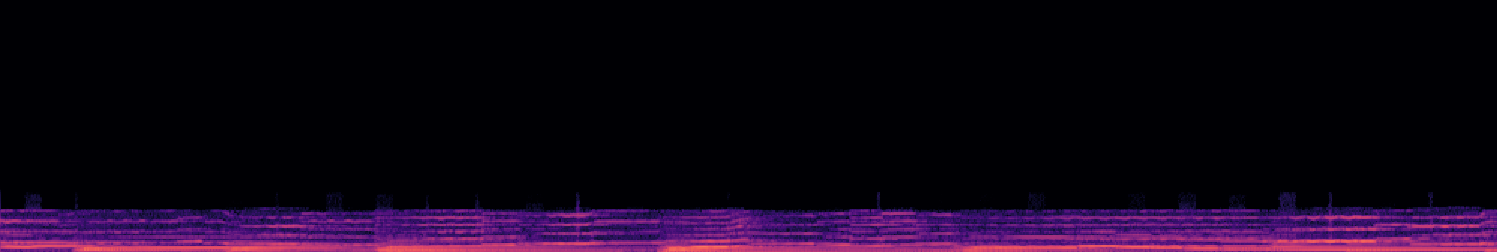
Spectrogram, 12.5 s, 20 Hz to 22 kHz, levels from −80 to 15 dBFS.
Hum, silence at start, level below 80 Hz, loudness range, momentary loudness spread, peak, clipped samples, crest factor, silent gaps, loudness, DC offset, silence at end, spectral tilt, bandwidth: none; 0 s; -72 dBFS; 2 LU; 11 LU; -8 dBFS; under 0.1%; 16 dB; none; -25 LUFS; under 0.1%; 0 s; -10 dB/octave; 4.2 kHz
